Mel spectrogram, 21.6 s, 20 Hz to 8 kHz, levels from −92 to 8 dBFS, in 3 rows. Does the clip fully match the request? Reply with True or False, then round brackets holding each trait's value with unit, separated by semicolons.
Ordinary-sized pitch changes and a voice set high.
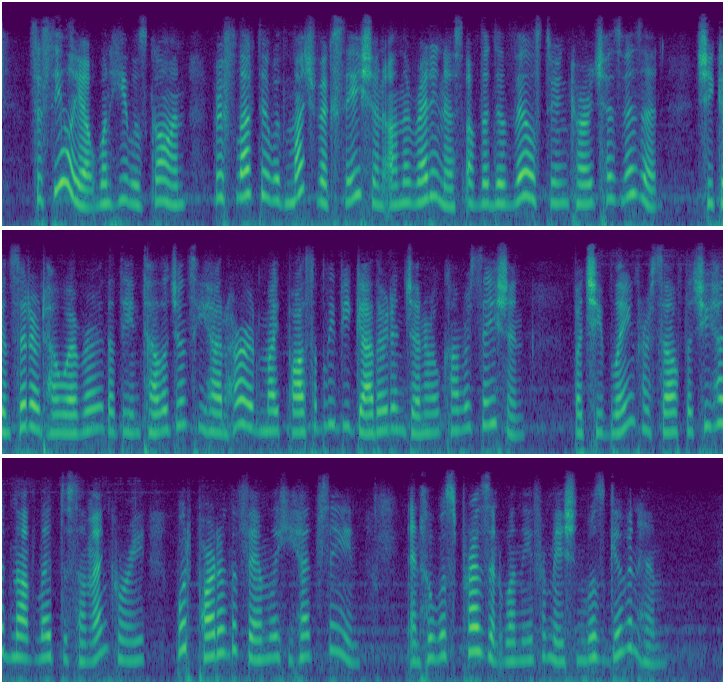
True (3.7 semitones; 235 Hz)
